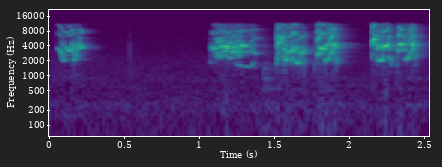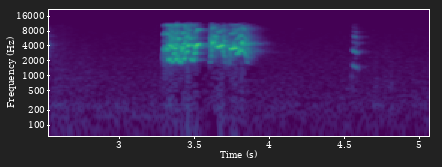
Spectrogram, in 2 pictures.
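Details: Rosy-faced lovebirds, five caged by a window, calling indoors: loud harsh broadband chirps in short bursts, one near the start then clustered triplets and pairs, with a faint click at the end.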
